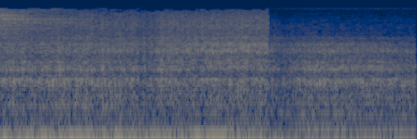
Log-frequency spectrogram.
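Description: Low rumbling whoosh sound effect of a TV channel's end-of-commercial-break ident. Its hiss cuts off about one and a half seconds in, leaving a deep rumble that fades.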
